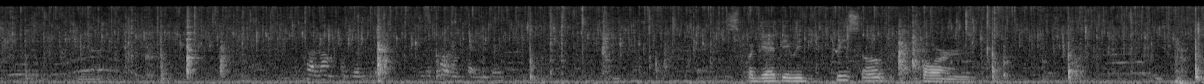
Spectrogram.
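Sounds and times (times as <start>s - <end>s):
food sizzling: 0.0s - 12.0s
metal spoon knocking on pot: 9.9s - 10.9s, 11.8s - 12.0s.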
